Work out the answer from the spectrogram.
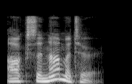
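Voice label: "auxanometer", English, British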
